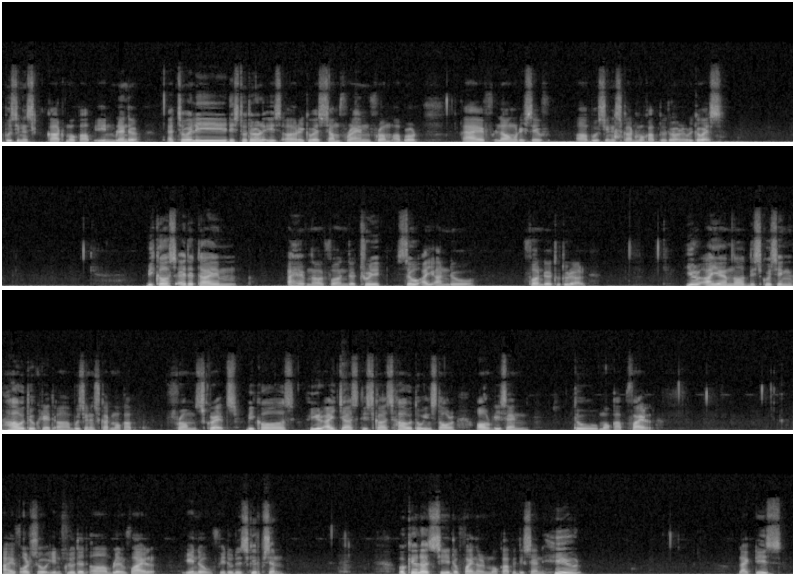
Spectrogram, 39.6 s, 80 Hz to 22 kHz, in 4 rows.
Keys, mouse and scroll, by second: 37.9 click.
